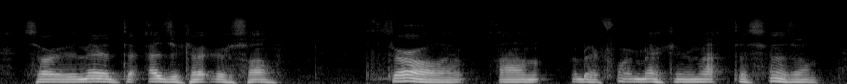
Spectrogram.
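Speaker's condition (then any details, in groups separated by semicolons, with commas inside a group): ALS; tracheotomy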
